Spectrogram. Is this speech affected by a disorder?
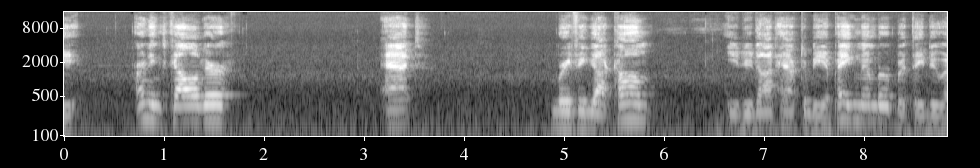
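No.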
